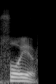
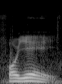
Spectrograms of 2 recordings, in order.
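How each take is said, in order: First: The word is pronounced in an English way. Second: The word is pronounced in a French way. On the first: The speaker calls it wrong. "It's not a foyer" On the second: The speaker calls it right. "It's a French word"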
